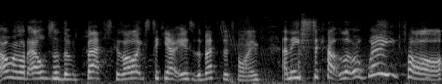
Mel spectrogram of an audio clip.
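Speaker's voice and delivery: ordinary talk, nothing marked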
